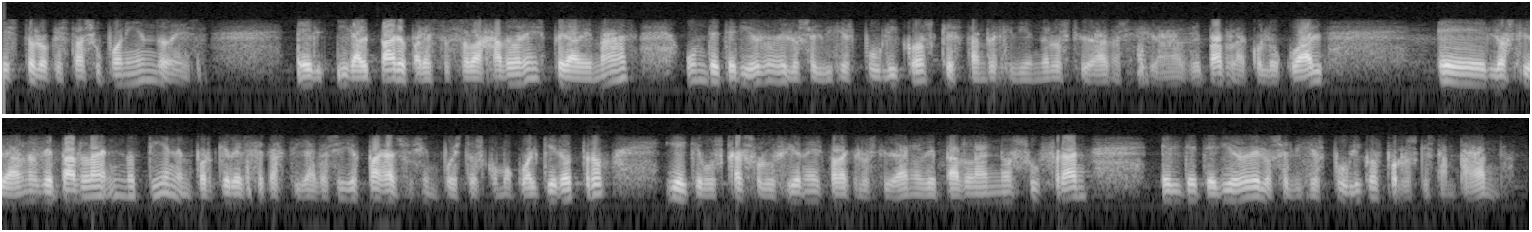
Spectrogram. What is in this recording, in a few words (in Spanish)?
noticias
